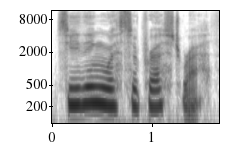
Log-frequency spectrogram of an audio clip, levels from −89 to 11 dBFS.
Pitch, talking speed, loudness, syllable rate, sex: 220 Hz, 145 wpm, -14 LUFS, 4.5 syllables/s, female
